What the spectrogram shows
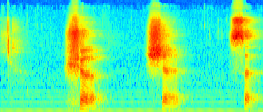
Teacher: the three s sounds sh sh s the first one is palatal second is cerebral and third is Dental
